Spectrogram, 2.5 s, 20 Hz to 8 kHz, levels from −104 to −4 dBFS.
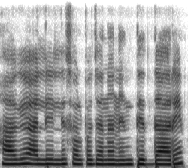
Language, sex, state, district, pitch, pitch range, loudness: Kannada, female, Karnataka, Bidar, 215 Hz, 205-220 Hz, -15 LUFS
